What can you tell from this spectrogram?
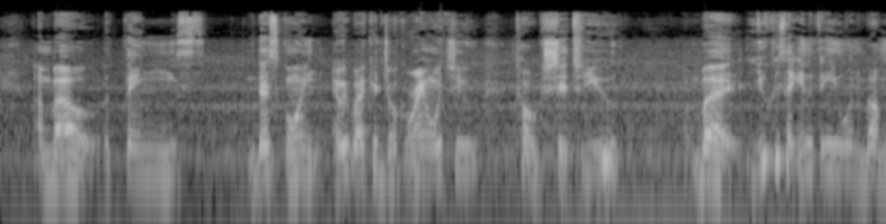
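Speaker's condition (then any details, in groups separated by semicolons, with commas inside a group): Cerebral palsy; affected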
